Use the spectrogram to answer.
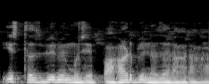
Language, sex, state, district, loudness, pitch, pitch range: Hindi, male, Arunachal Pradesh, Lower Dibang Valley, -11 LUFS, 100 Hz, 95-105 Hz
